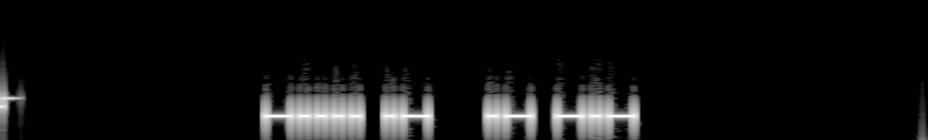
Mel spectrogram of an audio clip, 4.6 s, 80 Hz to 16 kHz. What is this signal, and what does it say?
Morse code, heard as a keyed tone, about 28 wpm, 700 Hz. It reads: 6A AK
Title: Field Day Exchanges Encore - 28wpm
